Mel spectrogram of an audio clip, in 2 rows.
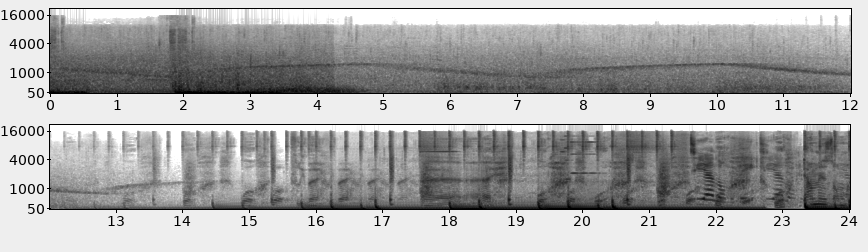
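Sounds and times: siren wailing: 0:00.0 - 0:24.0
steady rain: 0:00.0 - 0:24.0
thunderclap: 0:01.7 - 0:04.8.

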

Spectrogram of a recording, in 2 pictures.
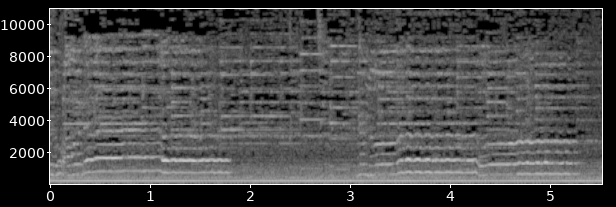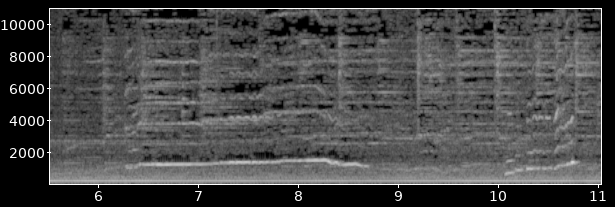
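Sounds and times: gliding held melody line: 0:00.0 - 0:11.0.

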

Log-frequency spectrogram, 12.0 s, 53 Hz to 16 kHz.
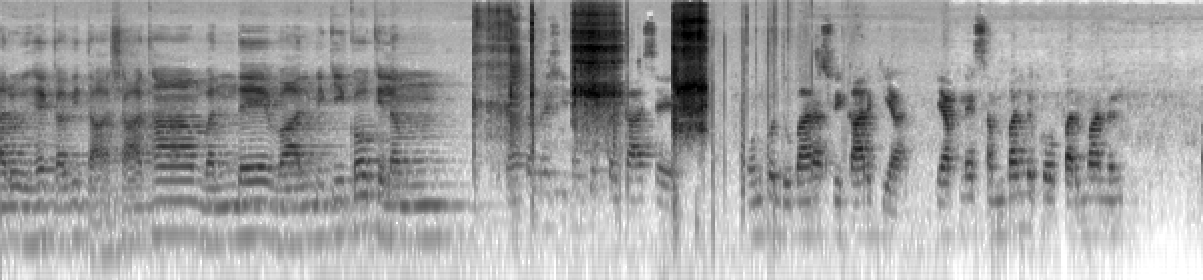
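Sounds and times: harsh hissing bursts: 0:04.8 - 0:07.3.

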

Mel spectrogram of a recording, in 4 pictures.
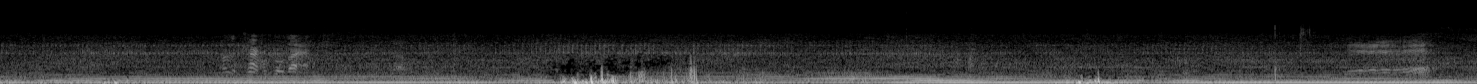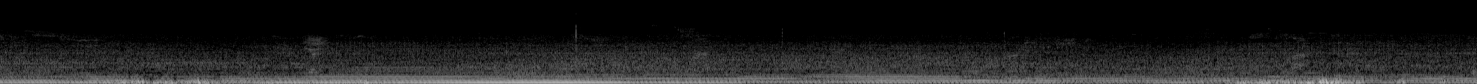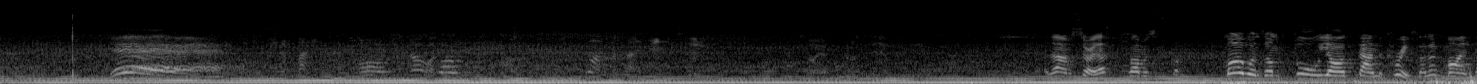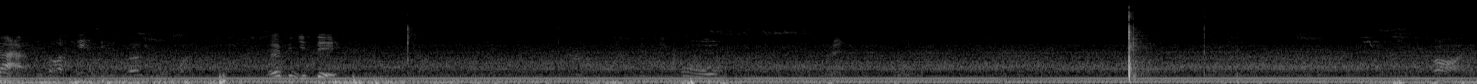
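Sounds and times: steady engine-like hum: 0:00.0 - 0:59.0
short dull thumps: 0:55.4 - 0:56.8.

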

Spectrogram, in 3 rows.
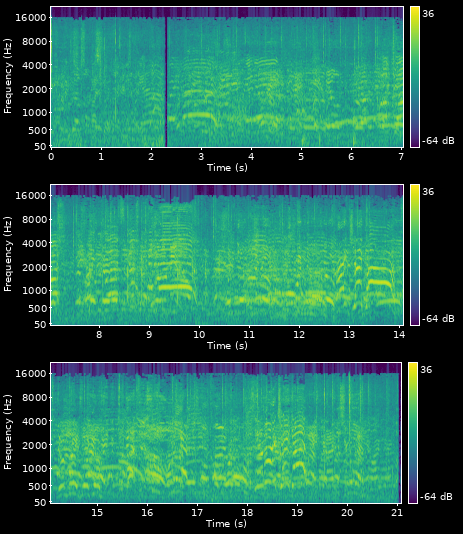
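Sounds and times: loud high shout: 0:02.4 - 0:19.4
spectators calling out: 0:02.4 - 0:20.8.

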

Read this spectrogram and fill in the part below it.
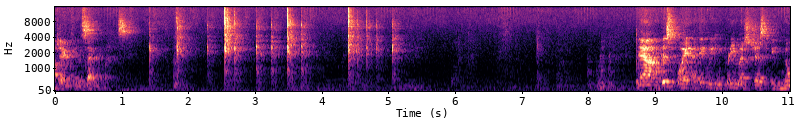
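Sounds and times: chalk tapping and scratching: 0:01.4 - 0:05.2.

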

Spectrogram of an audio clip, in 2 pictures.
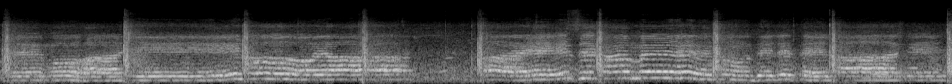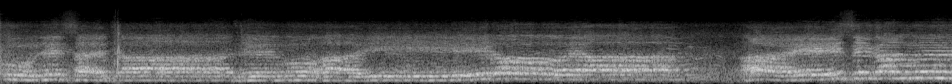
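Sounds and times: men chanting a lament: 0:00.0 - 0:04.2, 0:04.8 - 0:19.0
hands slapping bare chests: 0:01.2 - 0:01.5, 0:03.6 - 0:03.8, 0:04.7 - 0:05.0, 0:05.9 - 0:06.2, 0:07.1 - 0:07.4, 0:08.3 - 0:08.6, 0:09.4 - 0:09.7.

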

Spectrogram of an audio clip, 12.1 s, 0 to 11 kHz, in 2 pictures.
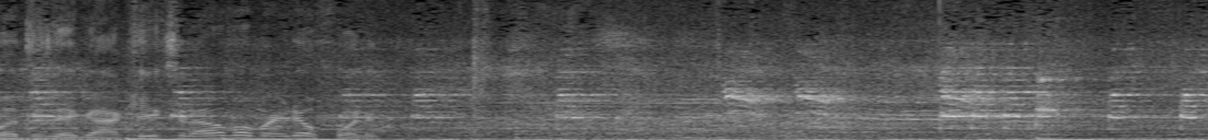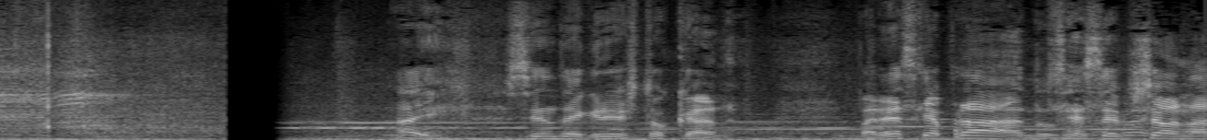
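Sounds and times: music with steady bass: 0:00.0 - 0:06.2.

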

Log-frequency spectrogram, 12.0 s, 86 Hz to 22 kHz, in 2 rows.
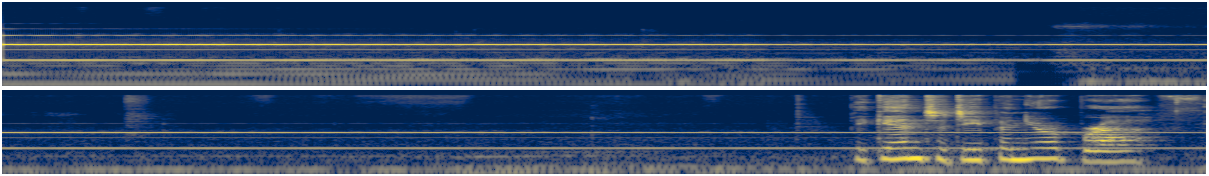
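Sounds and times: singing bowl ringing: 0:00.0 - 0:12.0.

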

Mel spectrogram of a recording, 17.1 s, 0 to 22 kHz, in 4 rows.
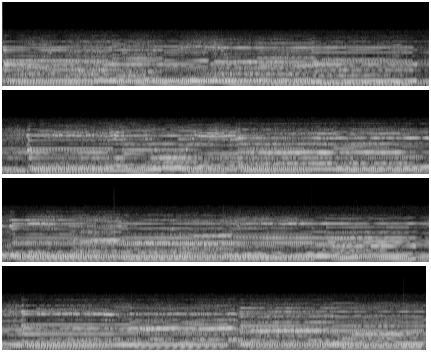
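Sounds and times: electronic organ chords: 0:00.0 - 0:17.0.

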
